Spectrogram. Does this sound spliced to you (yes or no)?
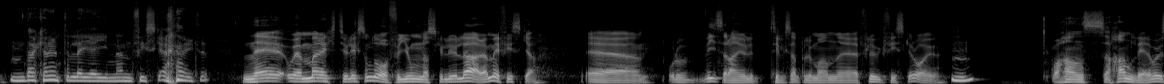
no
